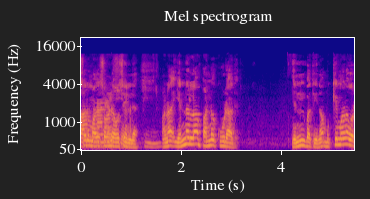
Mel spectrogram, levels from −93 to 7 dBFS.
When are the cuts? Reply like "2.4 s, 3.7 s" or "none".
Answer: none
